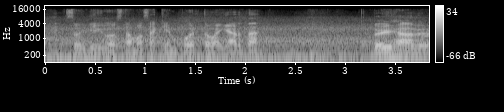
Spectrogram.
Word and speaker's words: Puerto Vallarta: Diego finally taught me how to say it. It's Puerto Vallarta.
